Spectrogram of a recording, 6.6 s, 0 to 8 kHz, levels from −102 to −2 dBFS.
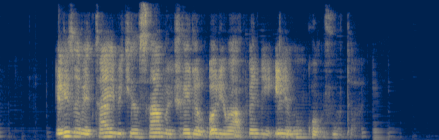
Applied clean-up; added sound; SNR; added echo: neural mask model DeepFilterNet 3.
